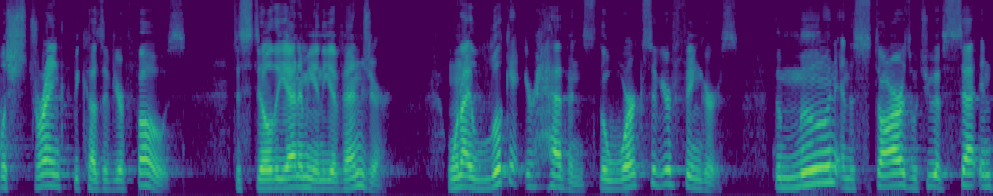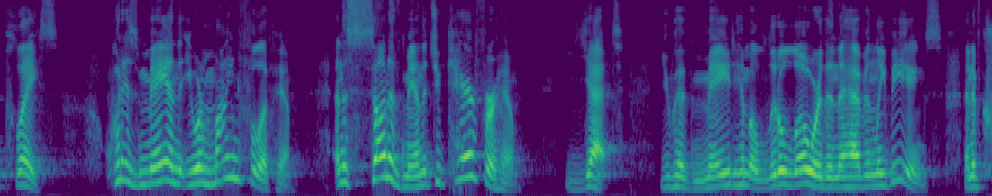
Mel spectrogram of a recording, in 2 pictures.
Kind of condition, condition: setting, large echoing room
